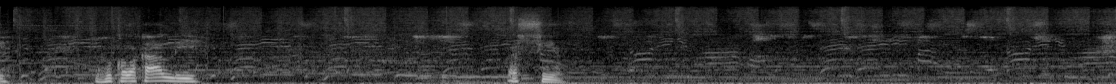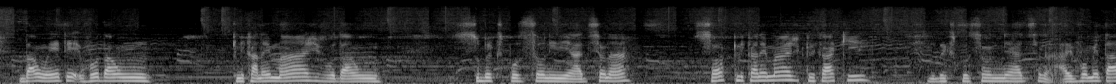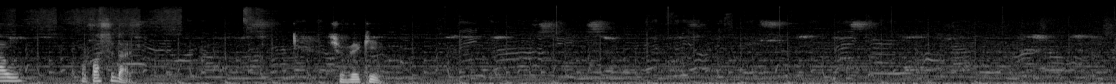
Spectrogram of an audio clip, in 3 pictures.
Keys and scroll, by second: 1.5 ctrl+t.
